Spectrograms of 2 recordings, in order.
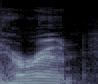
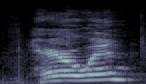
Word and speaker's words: Haroon: school everyone called me haroon they called me baboon because it rhymed with haroon now you can't forget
